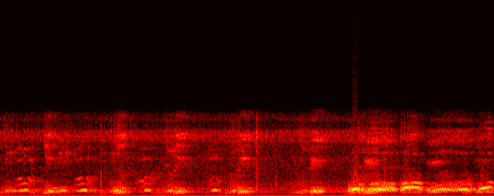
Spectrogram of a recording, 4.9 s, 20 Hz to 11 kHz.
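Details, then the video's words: Howler monkeys in the Pantanal of Brazil, recorded 13 January 2011, giving rhythmic low guttural pulses repeated about three times a second, swelling into a louder, rougher chorus near the end. "Howler Monkeys-monos aulladores"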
